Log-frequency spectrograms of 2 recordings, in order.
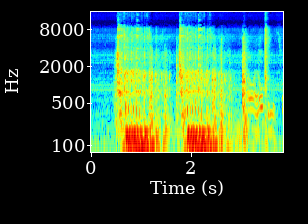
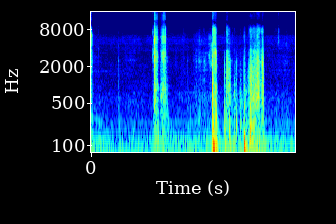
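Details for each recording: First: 1994 Polaris Indy 500 EFI snowmobile with fuel pump hot-wired: two pull-start bursts of quick chugging, about a second each, turns over but never fires; has spark, no fuel delivery suspected. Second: 1994 Polaris Indy 500 EFI snowmobile, fuel pump bench-powered from 12 V battery via jumper, ground touched: clicks then steady even electric whine; fuel pump works normally.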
